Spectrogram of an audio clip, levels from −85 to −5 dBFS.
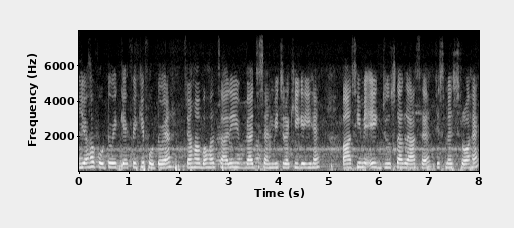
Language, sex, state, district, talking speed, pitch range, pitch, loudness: Hindi, female, Rajasthan, Bikaner, 195 wpm, 220-235 Hz, 230 Hz, -16 LUFS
